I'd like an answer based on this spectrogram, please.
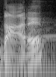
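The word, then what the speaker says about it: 誰: After that, we have dare, which is the interrogative, which means who, accented on the first syllable.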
